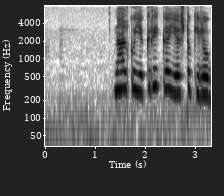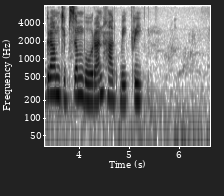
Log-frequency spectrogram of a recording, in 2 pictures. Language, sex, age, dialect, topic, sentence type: Kannada, female, 25-30, Dharwad Kannada, agriculture, question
